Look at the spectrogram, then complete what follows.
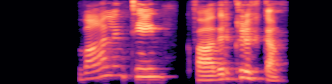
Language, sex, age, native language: Icelandic, female, 40-49, Icelandic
